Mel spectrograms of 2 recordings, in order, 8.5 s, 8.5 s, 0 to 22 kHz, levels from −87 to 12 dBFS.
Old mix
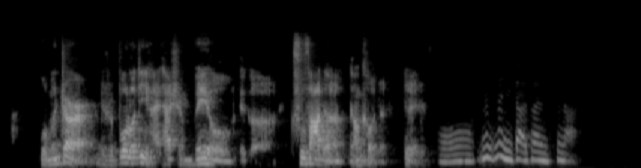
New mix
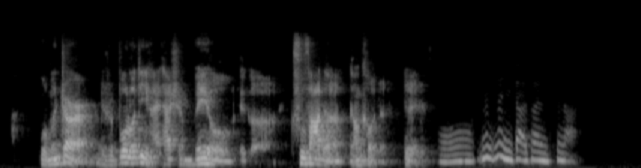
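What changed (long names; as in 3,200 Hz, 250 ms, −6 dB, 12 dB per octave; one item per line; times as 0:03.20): first voice: send +9.5 dB
master: add low-shelf EQ 400 Hz +10 dB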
